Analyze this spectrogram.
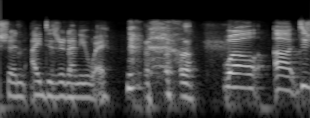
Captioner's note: laugh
